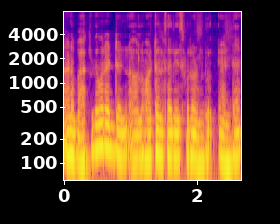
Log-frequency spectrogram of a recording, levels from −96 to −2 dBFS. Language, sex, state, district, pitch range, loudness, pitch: Tulu, male, Karnataka, Dakshina Kannada, 115-125 Hz, -14 LUFS, 120 Hz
